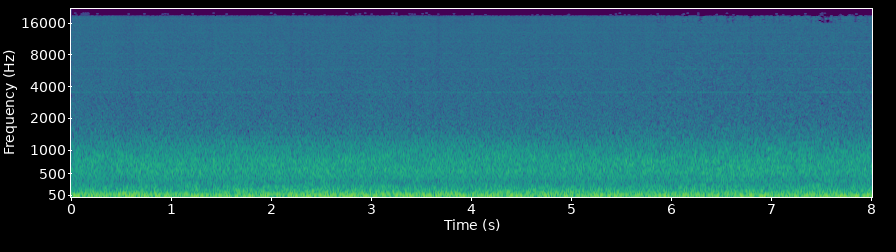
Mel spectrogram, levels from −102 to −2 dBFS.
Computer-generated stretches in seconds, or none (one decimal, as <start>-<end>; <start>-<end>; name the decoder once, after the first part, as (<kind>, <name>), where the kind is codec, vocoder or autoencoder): 0.0-5.8 (autoencoder, DAC-VAE)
